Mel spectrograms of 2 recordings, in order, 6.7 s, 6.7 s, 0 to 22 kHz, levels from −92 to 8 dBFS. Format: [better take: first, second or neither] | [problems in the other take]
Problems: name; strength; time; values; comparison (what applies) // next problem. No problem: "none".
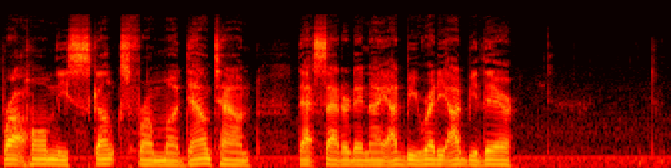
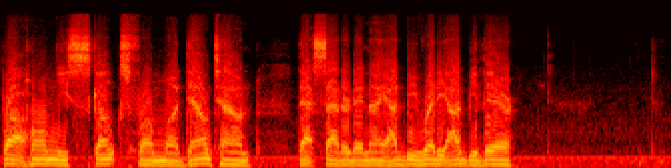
first | distortion; slight; 14% of the sound clipped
